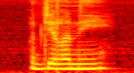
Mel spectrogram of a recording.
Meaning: separate
- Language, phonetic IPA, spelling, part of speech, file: Czech, [ˈodɟɛlɛniː], oddělený, adjective, Cs-oddělený.ogg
